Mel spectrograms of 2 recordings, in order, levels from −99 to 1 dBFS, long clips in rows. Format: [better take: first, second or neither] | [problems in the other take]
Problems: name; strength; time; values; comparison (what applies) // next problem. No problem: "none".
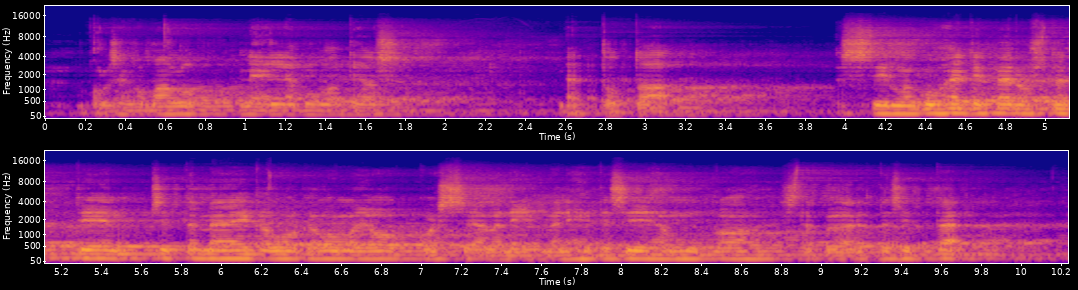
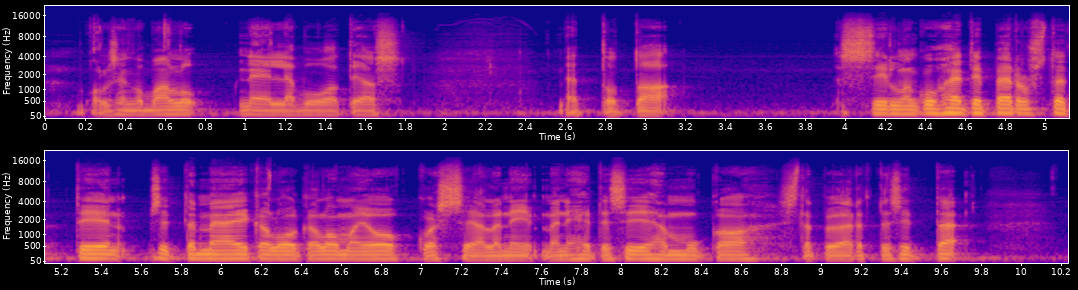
second | room echo; noticeable; dies away in 2.2 s // off-mic speech; far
